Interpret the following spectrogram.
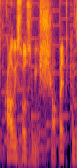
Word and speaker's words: Shuppet: a ride the So that's why I call it shupet. So if you're like, "No, it's shuppet." The inside joke between me and my wife, you know, overrides your your desires for me to pronounce things correctly.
